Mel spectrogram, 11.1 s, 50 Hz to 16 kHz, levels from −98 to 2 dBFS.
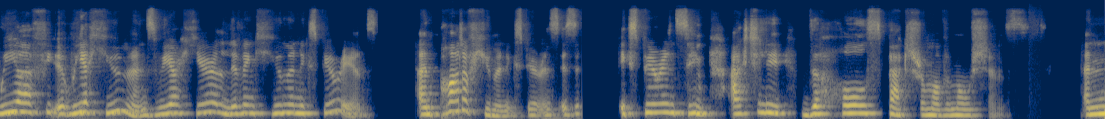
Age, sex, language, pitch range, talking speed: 30-49, female, English, 170-225 Hz, 130 wpm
